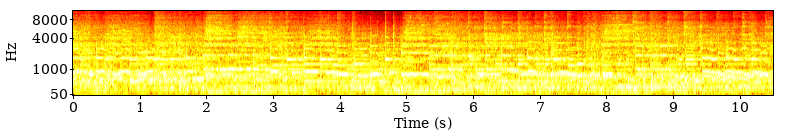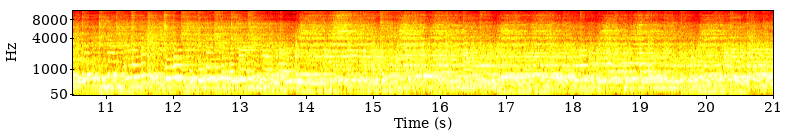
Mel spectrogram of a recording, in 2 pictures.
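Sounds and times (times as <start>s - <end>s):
bass guitar: 0.0s - 21.0s
drum kit with cymbal beat: 0.0s - 21.0s
electric guitars: 0.0s - 21.0s.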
